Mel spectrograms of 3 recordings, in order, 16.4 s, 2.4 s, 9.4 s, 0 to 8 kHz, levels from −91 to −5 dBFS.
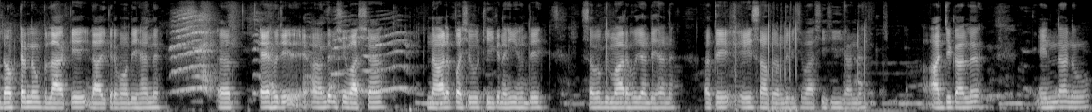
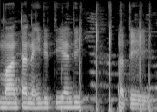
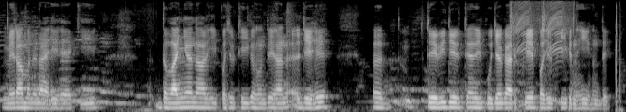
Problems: continuous background conversations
